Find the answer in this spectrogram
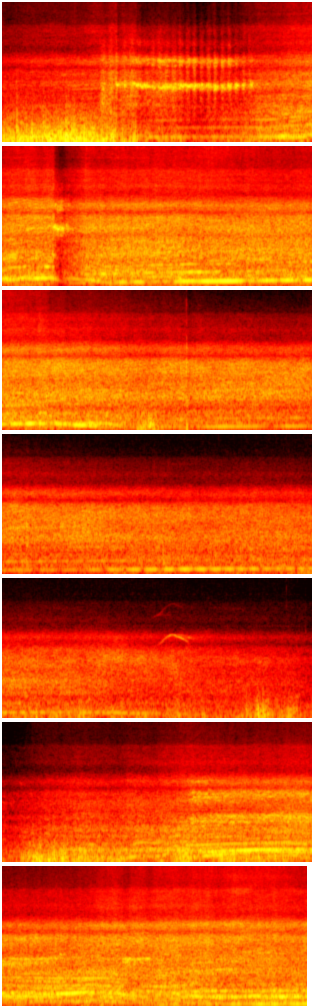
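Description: Two cars' engines revving hard as they accelerate from a standing start, the engine note climbing and then stepping back down at each gear change, over tyre and road noise.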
